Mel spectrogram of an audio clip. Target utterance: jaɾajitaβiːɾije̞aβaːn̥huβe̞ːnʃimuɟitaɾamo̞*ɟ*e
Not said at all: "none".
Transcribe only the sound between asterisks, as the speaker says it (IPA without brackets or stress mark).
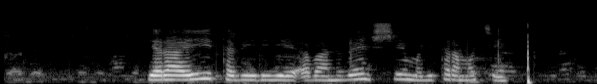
c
